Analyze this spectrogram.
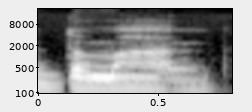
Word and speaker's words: demande: তো এই পুরো উচ্চারণটাকে ফ্রেঞ্চে বলে দোমান্দ।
